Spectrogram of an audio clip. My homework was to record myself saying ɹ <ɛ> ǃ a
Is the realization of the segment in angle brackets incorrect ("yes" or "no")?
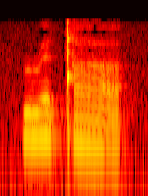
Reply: no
